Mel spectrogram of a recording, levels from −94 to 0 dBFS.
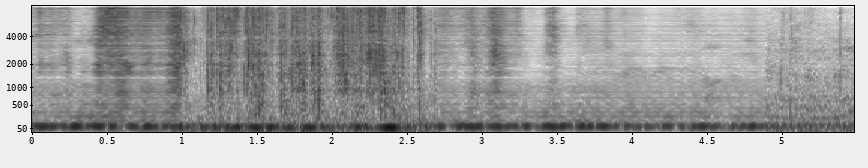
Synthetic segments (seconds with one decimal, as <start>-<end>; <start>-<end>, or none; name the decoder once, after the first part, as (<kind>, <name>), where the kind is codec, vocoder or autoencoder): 0.0-1.0 (vocoder, HiFi-GAN); 2.7-4.9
